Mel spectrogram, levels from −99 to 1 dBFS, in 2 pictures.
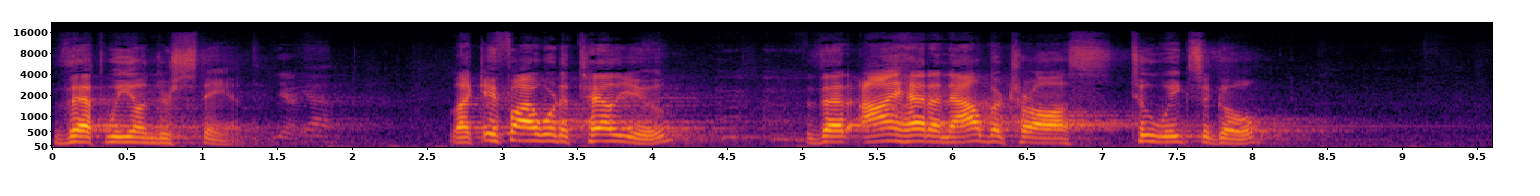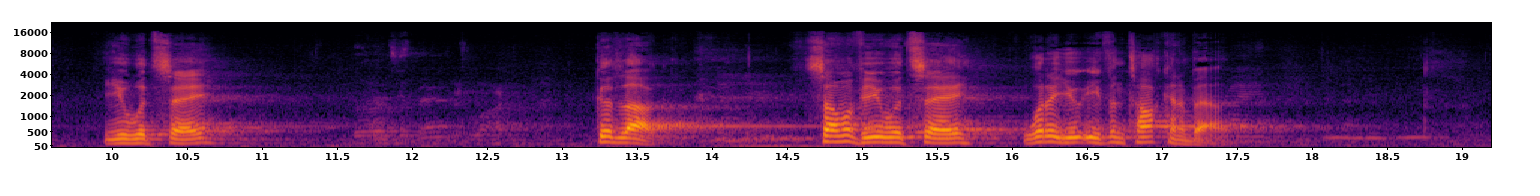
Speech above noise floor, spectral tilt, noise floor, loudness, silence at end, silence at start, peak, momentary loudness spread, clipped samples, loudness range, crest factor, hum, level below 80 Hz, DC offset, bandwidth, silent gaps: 40 dB; -4.5 dB/octave; -64 dBFS; -25 LUFS; 1.6 s; 0 s; -6 dBFS; 23 LU; under 0.1%; 11 LU; 22 dB; none; -66 dBFS; under 0.1%; 16.5 kHz; none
